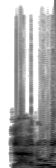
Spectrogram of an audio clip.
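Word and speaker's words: Corolle: और तो जो हंग्री फॉर गुड क्लोथिंग थी वहां पे उन्होंने क्या अपना कलेक्शन निकाला जिसको हम बोलते हैं कैरोल लाइन। ठीक है? तो ये आपको स्पेलिंग पता होनी चाहिए।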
